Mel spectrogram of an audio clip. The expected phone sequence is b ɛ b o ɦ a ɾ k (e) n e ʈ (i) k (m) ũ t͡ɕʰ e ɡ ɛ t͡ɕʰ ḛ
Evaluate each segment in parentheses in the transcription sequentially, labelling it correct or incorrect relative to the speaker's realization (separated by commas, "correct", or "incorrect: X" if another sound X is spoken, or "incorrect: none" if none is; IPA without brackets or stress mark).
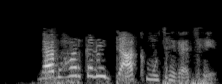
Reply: incorrect: a, incorrect: a, correct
